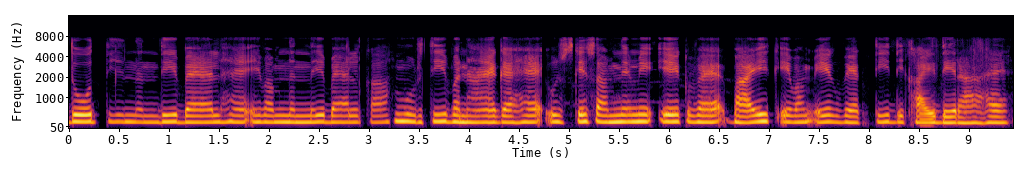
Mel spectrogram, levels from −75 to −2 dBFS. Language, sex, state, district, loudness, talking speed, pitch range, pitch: Hindi, female, Chhattisgarh, Kabirdham, -16 LUFS, 160 wpm, 200-220 Hz, 210 Hz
